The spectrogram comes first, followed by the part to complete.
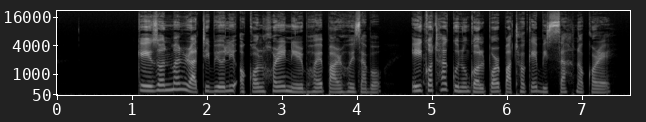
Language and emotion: Assamese, neutral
